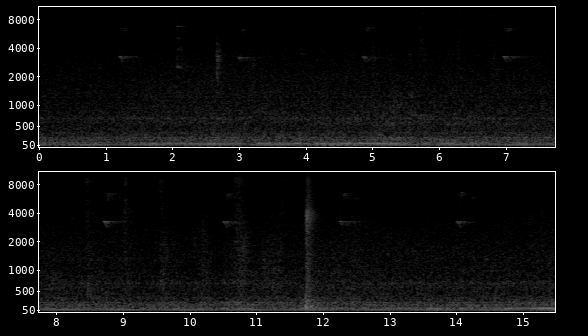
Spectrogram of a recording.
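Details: A small squirrel calling intensely outdoors, giving short clear high chirps repeated roughly every second in an irregular series, with faint clicks and a low steady hum underneath.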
